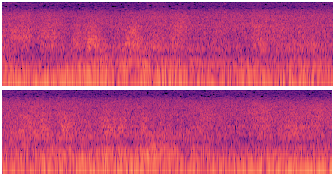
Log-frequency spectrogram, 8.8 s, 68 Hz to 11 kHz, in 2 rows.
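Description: A wrench loosening and unscrewing the four 10 mm nuts of a motorcycle clutch pressure plate, giving faint scraping and clicking that come and go, under a steady noise haze and low rumble.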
